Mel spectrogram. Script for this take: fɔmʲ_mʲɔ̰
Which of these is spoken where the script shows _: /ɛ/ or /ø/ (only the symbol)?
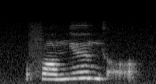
ø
